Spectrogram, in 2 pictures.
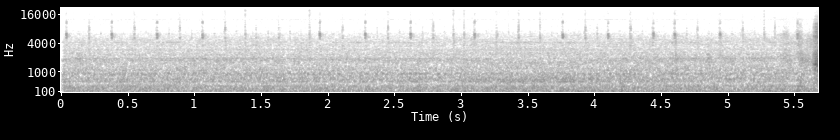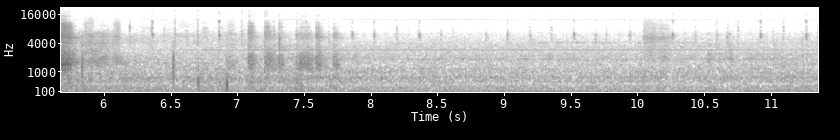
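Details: XFX 450W Pro PSU, after fitting an R7 250X GPU, gives a faint, quick, steady ticking over a quiet hum; owner suspects the PSU is faulty and cannot handle the new GPU; cause unconfirmed.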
